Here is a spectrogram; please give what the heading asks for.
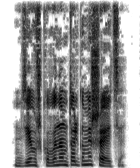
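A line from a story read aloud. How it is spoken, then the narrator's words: Grumbling instructor. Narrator (Russian): проворчал инструктор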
